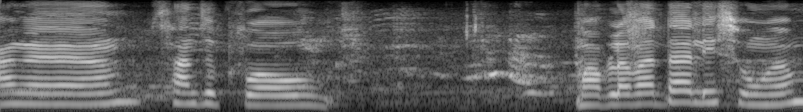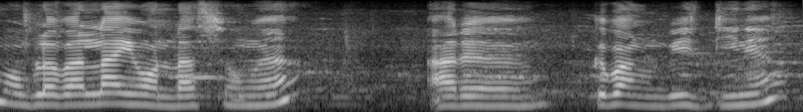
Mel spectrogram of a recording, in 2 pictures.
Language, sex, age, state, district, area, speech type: Bodo, female, 30-45, Assam, Udalguri, urban, spontaneous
